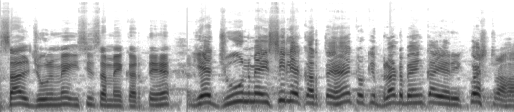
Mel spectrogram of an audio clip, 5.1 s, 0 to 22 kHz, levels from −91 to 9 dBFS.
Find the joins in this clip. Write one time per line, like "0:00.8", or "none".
0:01.8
